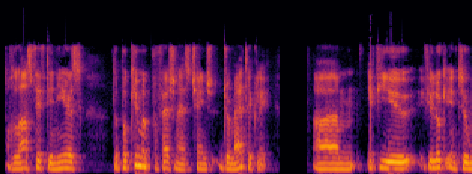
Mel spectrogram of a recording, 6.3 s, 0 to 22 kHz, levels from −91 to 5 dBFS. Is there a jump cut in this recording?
yes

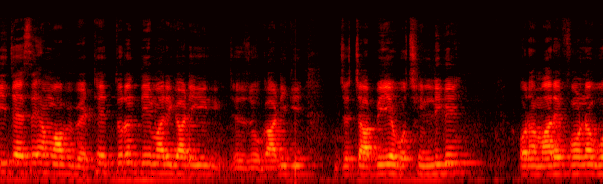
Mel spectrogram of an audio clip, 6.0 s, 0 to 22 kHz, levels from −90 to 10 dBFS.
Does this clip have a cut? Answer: no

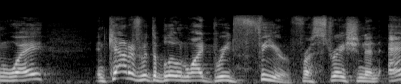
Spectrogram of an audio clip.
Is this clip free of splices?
no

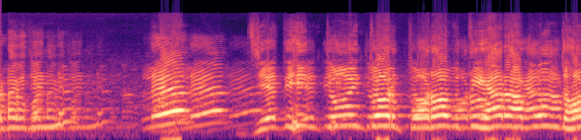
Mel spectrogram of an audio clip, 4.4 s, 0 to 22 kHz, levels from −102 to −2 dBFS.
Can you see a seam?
yes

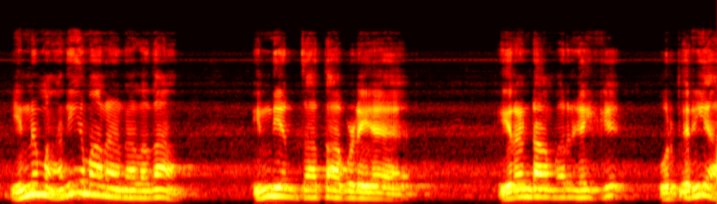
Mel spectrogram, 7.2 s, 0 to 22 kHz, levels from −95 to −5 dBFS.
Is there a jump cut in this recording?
no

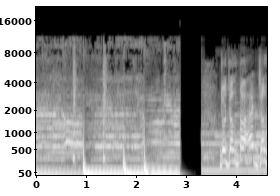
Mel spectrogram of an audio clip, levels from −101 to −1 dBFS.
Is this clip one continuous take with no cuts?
no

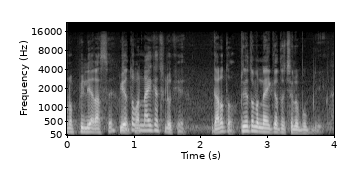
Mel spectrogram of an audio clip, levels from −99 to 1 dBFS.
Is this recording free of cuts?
no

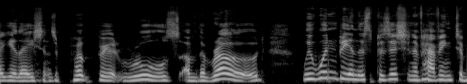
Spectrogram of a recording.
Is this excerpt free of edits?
no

